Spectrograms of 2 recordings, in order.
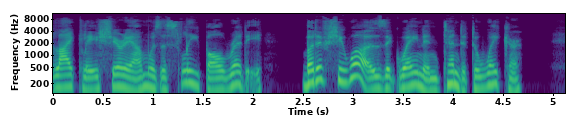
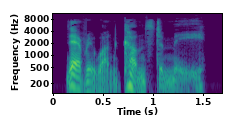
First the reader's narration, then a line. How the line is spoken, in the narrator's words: the woman muttered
